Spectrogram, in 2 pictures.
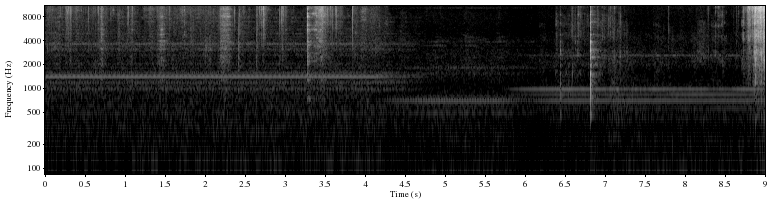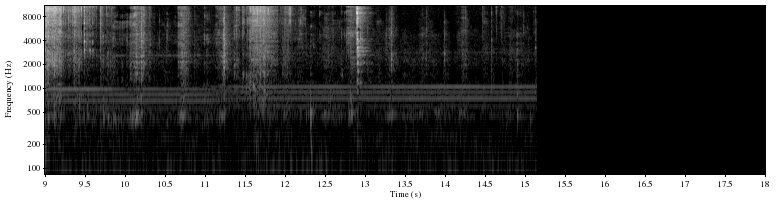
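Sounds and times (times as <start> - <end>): crispy dosa crackling: 0.0 - 4.2, 6.5 - 15.1.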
